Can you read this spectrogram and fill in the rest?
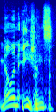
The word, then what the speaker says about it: Melanesians: Damn, Melanesians. – Fucking Melanesians, man. God damn it. – Not melon. – Oh, Mela. Well, oh, yeah. I put the emphasis on the wrong syllable.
